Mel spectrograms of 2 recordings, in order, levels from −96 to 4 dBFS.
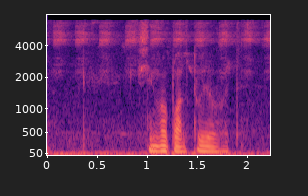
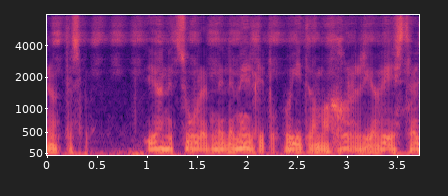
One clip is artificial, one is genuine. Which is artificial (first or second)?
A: second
